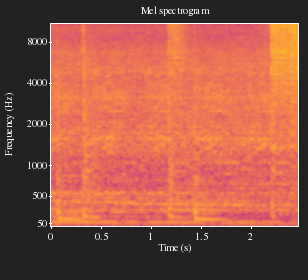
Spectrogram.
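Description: Neurofunk drum and bass music in a sparse passage: a deep, steady bass with a couple of short downward-sliding synth notes.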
